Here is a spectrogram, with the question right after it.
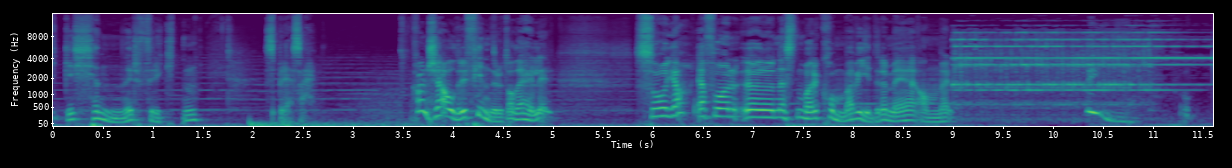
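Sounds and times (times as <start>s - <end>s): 
speech: 0.1s - 2.7s, 3.6s - 9.4s, 10.3s - 10.8s
telephone ringing with a steady electronic tone: 9.0s - 11.6s.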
